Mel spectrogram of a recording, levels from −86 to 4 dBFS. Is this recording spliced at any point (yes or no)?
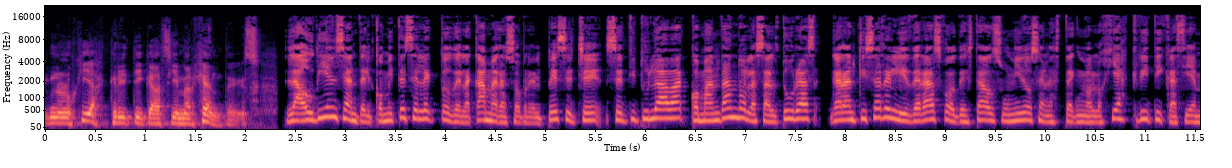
yes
